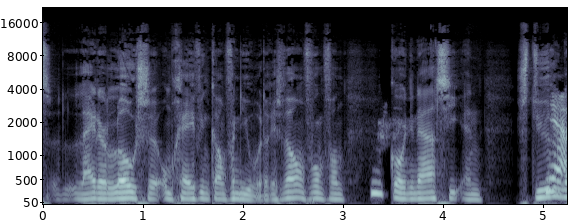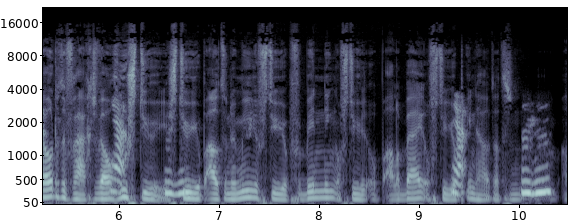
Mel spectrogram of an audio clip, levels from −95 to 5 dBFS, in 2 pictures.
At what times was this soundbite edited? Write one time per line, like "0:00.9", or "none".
none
